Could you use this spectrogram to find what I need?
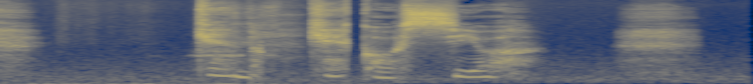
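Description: A young man speaks softly and sadly.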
